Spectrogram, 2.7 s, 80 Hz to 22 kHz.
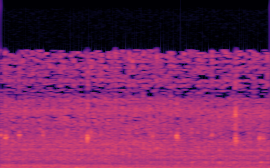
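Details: Toyota Innova D4D diesel, formerly cranking without starting after a dog chewed the injector driver wiring, now restarted after a new injector driver module was fitted. Steady low diesel rumble at even idle, no missing or knocking; runs smooth and settled.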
